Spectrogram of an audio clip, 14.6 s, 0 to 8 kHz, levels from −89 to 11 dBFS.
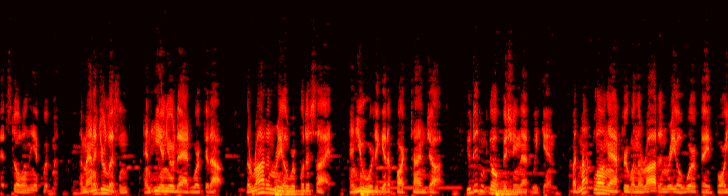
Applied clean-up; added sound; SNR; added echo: classical method Wiener filter.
